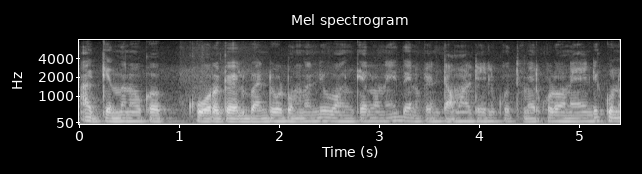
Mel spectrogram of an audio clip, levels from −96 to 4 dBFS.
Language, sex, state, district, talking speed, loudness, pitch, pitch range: Telugu, male, Andhra Pradesh, Manyam, 200 wpm, -19 LUFS, 110 Hz, 105-110 Hz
